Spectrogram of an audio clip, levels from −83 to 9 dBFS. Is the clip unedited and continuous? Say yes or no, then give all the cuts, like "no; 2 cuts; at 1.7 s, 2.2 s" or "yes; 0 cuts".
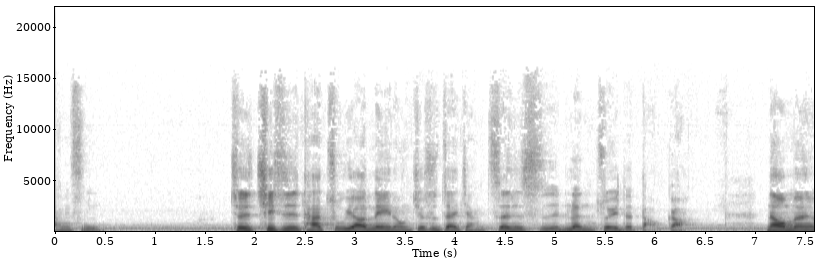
yes; 0 cuts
